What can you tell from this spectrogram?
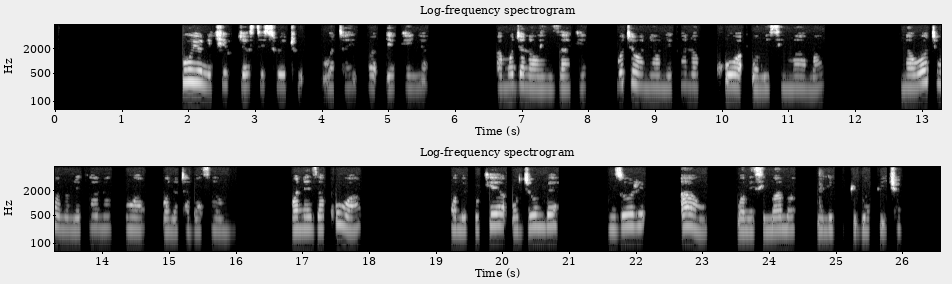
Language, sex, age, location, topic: Swahili, female, 25-35, Kisumu, government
